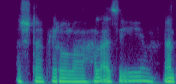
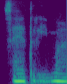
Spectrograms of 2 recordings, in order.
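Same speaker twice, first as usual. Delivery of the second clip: whisper. Acted. Prayer of acceptance in session.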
